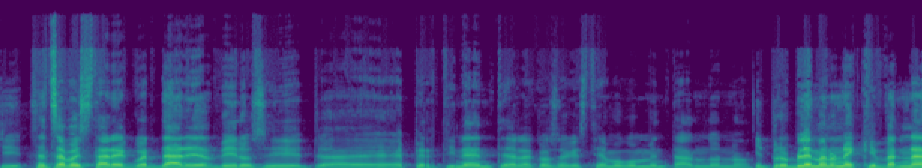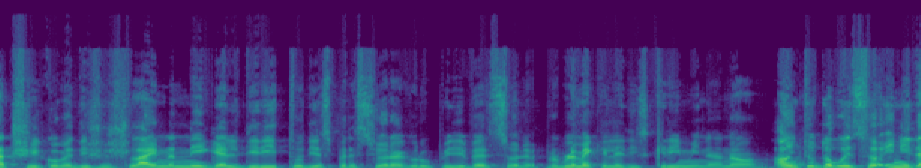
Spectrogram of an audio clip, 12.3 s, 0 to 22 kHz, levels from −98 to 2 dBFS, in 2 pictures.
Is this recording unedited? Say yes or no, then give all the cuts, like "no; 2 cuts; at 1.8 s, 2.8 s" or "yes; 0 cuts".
yes; 0 cuts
